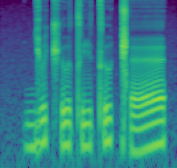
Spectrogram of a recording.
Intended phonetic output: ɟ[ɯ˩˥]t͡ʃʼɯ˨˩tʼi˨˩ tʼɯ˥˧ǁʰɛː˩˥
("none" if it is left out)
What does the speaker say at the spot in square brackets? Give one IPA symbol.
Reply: ɯ˩˥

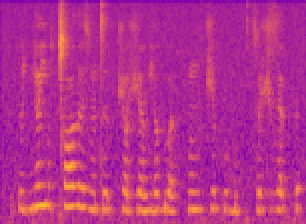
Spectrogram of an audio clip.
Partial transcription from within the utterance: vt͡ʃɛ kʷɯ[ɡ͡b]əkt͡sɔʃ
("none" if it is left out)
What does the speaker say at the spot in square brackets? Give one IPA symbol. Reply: ɡʷ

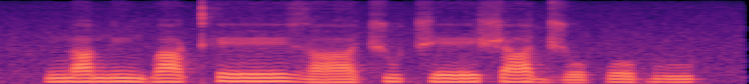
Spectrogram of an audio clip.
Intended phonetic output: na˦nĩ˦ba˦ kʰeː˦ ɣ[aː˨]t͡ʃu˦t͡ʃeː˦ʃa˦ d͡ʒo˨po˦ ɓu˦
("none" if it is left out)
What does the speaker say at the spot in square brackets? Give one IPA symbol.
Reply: aː˨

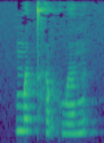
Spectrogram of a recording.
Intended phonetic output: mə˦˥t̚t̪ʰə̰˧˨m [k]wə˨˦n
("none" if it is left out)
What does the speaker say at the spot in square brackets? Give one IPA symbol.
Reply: k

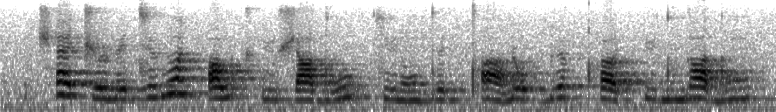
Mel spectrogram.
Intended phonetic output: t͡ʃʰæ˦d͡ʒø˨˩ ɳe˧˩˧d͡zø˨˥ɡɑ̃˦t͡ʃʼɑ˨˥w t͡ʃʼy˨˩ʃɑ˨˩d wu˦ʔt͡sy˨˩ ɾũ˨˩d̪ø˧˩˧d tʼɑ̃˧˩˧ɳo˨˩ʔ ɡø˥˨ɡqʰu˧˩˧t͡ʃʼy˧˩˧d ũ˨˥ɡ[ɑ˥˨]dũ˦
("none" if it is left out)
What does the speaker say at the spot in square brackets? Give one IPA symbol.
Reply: ɑ˥˨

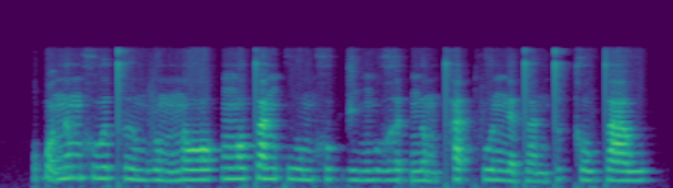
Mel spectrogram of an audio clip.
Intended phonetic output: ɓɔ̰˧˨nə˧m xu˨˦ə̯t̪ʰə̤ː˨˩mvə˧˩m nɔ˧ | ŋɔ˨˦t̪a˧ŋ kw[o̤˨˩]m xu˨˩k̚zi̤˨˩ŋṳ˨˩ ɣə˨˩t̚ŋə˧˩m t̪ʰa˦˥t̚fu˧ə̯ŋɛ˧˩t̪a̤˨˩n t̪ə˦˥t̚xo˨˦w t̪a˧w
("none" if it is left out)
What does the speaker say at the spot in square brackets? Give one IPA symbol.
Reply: o̤˨˩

